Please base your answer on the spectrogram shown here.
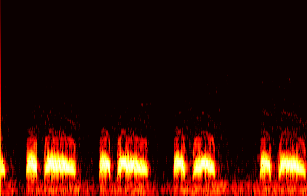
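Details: Spotted Dove, a young thổ bird, calling at a decoy session in Gia Lai, Vietnam; four steady paired coos, each a brief low note followed by a longer mellow one, repeated about every second.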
